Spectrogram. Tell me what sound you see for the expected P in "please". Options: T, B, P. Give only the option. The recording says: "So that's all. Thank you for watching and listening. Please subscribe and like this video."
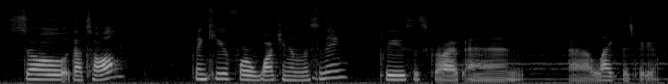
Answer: P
